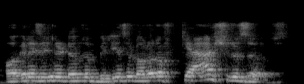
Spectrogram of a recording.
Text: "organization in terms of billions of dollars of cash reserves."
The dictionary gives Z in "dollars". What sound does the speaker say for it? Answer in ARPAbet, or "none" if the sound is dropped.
none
